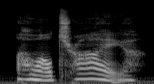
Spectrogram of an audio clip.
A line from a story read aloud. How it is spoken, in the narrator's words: sighed Mary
